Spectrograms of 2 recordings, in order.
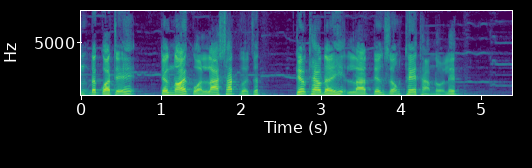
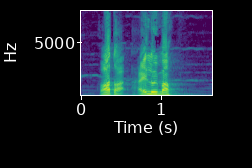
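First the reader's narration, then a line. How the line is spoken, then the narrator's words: Sudden loud shout. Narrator (Vietnamese): La Sát đổi giọng quát to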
